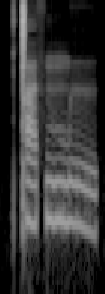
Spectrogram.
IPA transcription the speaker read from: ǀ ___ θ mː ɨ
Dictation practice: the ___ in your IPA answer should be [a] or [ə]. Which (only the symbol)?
a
